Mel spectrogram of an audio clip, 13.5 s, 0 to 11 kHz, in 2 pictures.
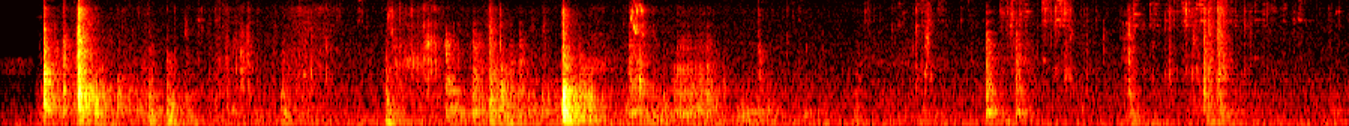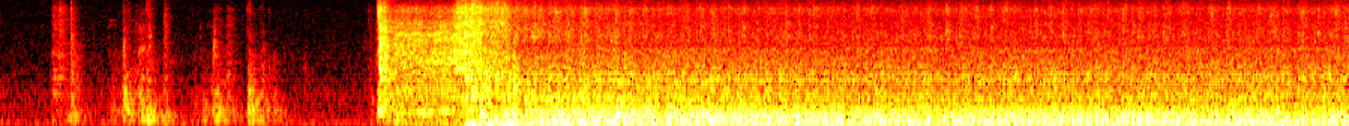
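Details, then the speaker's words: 1985 Chevy square body small-block V8 with Hedman headers, first fire-up: clatter then idle with rhythmic puffing tick over the rumble, exhaust leaks near the header collector before welding repair. "i know what some of you are thinking it doesn't sound terrible but it doesn't sound great either and that's because we do have a few exhaust leaks that we need to take care of"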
